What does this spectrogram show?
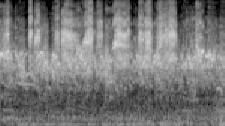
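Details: Happy budgerigars in an aviary produce bursts of bright, high warbling chirps, loud pulses roughly every second over a constant chattering background.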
